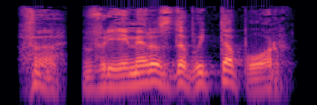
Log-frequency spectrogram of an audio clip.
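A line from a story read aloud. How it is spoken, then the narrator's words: Snorting. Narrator (Russian): фыркнул Джувон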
